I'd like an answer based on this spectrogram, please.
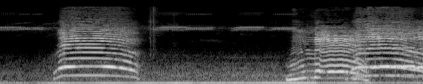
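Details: Kid goat on a farm gives one clear bleating cry, then after a pause a longer doubled bleat with overlapping wavering tones, set against a low continuous hum.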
